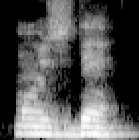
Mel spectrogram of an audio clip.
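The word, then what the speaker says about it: مژده: örneğimiz Mujde Mujde Müjde Bu kelimede H harfiyle bitiyor yine aynı şekilde H harfini telaffuz etmiyoruz D harfin altında e ses diyoruz ve şu şekilde telaffuz ediyoruz moj de küçük J harfini kelimenin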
